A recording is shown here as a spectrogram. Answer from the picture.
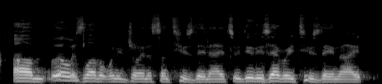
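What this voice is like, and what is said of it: Strained, worn-out voice. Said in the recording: “my voice is melting down”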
